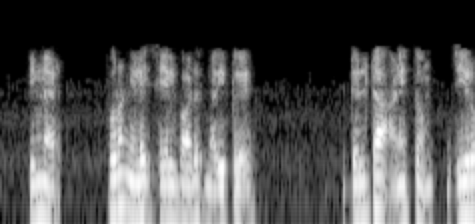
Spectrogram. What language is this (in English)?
Tamil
